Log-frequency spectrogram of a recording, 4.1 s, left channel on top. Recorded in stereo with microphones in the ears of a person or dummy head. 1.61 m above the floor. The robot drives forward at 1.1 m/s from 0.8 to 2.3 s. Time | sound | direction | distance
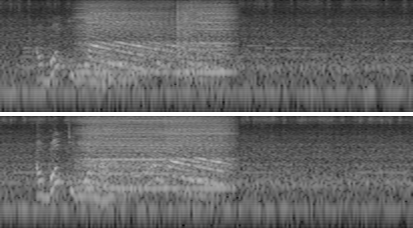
0.3 | a woman speaking | 65° right (ahead or behind) | 1.5 m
